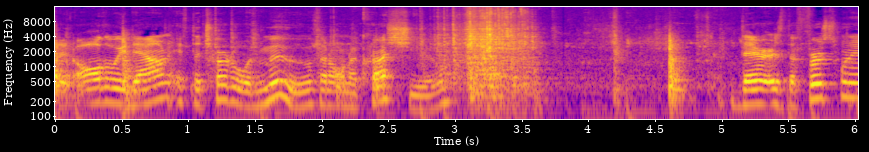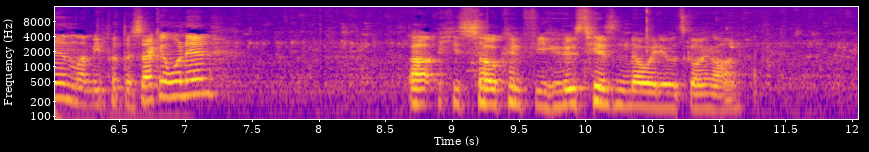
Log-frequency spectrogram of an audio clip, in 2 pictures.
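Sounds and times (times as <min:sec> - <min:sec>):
tile scraping on glass: 0:01.4 - 0:05.1.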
